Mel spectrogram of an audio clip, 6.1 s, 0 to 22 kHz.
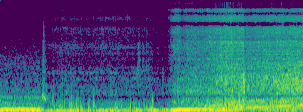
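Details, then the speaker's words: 1985 Chevrolet Corvette C4 driving under acceleration after the fuel issue was fixed with a fuel pressure regulator: engine note climbs steadily through the gears over road noise without hesitation, bogging or cutting out; smooth idle, good throttle response, healthy fuel delivery. "the engine's idling pretty smooth now got a good throttle response it doesn't want to choke out and die on me when i'm driving"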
